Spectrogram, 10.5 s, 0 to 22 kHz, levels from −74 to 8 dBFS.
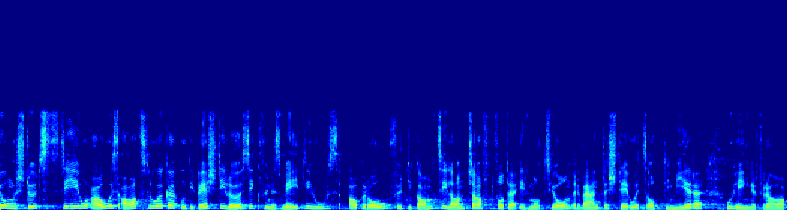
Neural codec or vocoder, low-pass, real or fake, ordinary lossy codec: vocoder, 22.05 kHz, 80 mel bands, HiFi-GAN; none; fake; none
